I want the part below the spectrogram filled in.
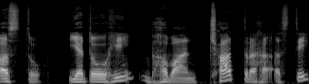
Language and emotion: Sanskrit, neutral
